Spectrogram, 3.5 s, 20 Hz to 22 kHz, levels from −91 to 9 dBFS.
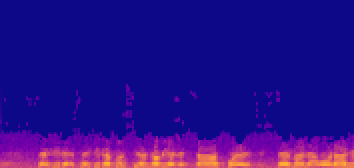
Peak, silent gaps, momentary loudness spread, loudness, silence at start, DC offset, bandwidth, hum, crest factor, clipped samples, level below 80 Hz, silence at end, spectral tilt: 0 dBFS; none; 8 LU; -18 LUFS; 0 s; under 0.1%; 4 kHz; none; 18 dB; under 0.1%; -50 dBFS; 0 s; -8.5 dB/octave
